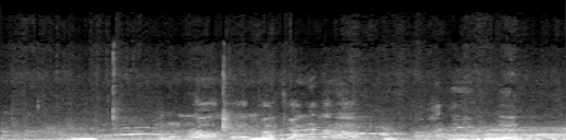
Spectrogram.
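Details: Agitated bull coming down off a truck, giving several drawn-out, wavering moos with rising and falling tone, mixed with people talking and background music.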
